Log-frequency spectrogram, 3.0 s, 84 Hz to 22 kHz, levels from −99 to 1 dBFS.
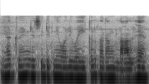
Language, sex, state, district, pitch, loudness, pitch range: Hindi, male, Arunachal Pradesh, Lower Dibang Valley, 130 Hz, -14 LUFS, 125-140 Hz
